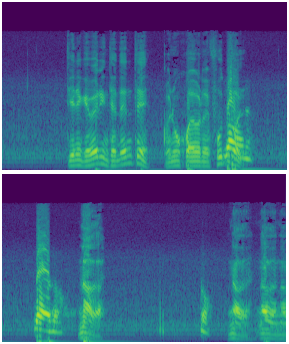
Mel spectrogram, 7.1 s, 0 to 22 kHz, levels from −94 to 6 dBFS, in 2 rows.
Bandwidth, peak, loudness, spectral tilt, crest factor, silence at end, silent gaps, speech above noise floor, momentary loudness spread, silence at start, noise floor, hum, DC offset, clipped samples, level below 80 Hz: 11 kHz; -4 dBFS; -16 LUFS; -4.5 dB/octave; 14 dB; 0 s; none; 28 dB; 13 LU; 0.8 s; -43 dBFS; none; under 0.1%; under 0.1%; -44 dBFS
